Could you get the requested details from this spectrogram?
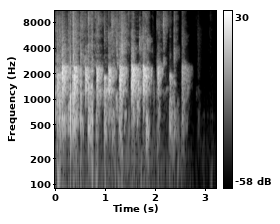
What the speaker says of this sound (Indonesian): Sekali lagi beri tepuk tangan dulu untuk semuanya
